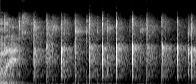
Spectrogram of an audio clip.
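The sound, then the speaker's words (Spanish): Hands clap in a quick, steady rhythm, about a dozen sharp claps, evenly spaced like a single person applauding, with a faint murmur underneath. “O de aplauso para nosotros”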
